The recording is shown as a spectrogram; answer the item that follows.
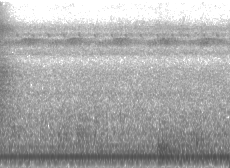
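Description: Quiet room tone: a steady low hum under a faint, steady high-pitched drone.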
